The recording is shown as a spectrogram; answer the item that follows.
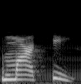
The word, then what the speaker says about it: Marquise: what kind of person is it Marquise or Marquise? I don't want to mispronounce his name. So it's Marquise.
